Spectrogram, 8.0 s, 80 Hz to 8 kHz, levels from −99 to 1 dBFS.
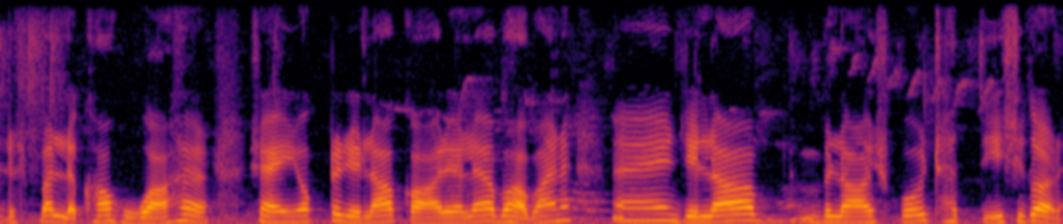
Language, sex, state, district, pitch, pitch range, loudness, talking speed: Hindi, female, Chhattisgarh, Bilaspur, 205 Hz, 185-215 Hz, -25 LUFS, 90 wpm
